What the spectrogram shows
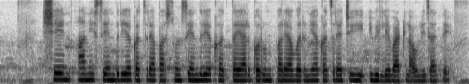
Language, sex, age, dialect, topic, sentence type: Marathi, female, 25-30, Standard Marathi, agriculture, statement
